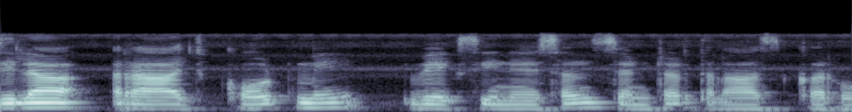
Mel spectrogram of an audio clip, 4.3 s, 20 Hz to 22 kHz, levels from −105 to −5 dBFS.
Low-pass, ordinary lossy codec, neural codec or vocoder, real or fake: 7.2 kHz; none; none; real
